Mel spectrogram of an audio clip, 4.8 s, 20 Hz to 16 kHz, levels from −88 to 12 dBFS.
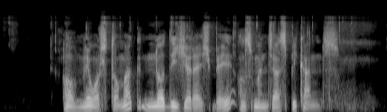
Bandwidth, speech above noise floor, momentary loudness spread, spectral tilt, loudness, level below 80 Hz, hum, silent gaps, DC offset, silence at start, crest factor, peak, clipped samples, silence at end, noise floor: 9.2 kHz; 43 dB; 9 LU; -4.5 dB/octave; -21 LUFS; -56 dBFS; none; none; under 0.1%; 0.8 s; 20 dB; -4 dBFS; under 0.1%; 0.6 s; -64 dBFS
